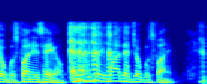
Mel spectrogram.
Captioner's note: laugh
